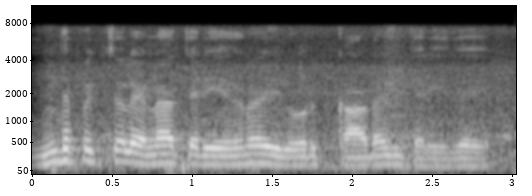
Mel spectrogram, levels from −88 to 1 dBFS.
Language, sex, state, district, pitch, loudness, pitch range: Tamil, male, Tamil Nadu, Nilgiris, 130 Hz, -17 LUFS, 115-145 Hz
